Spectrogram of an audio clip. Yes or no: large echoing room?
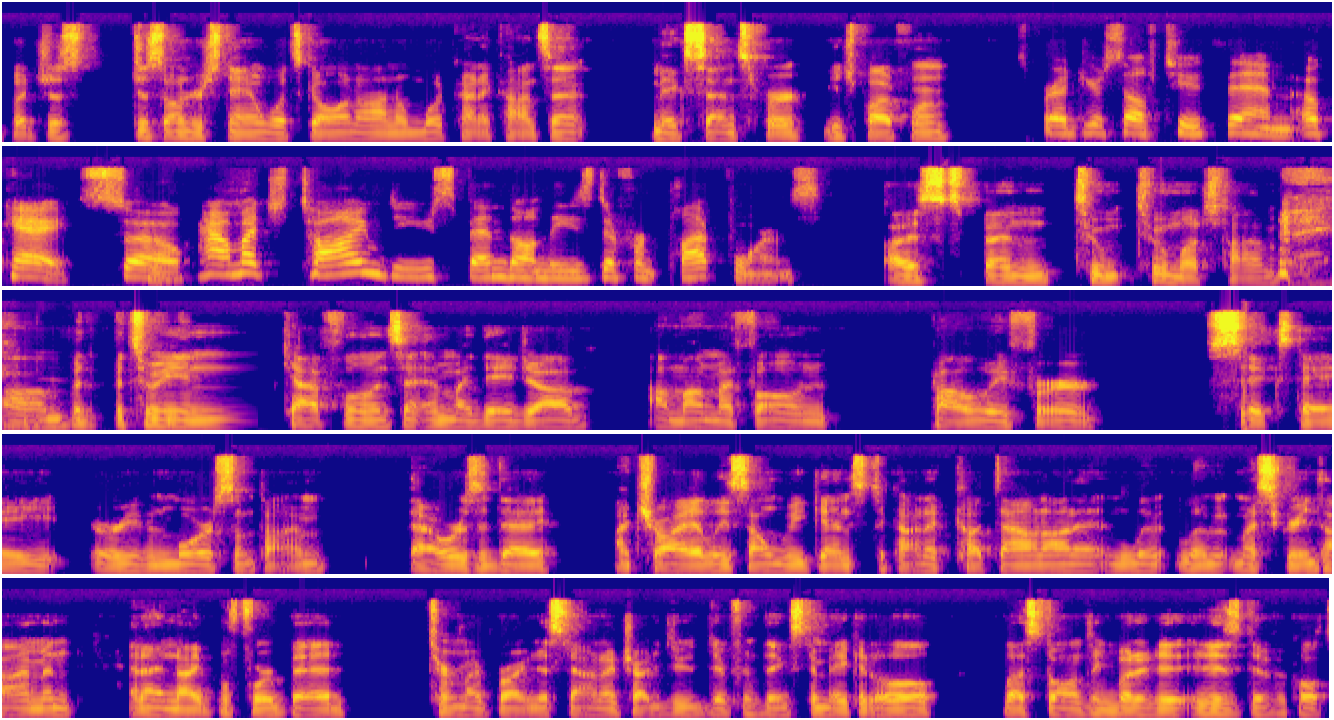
no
